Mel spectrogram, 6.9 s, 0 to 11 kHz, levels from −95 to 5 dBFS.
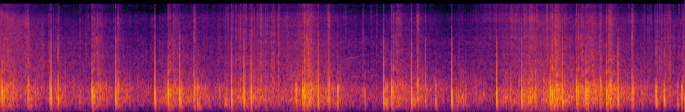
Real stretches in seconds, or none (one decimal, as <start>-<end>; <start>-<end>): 0.0-6.9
